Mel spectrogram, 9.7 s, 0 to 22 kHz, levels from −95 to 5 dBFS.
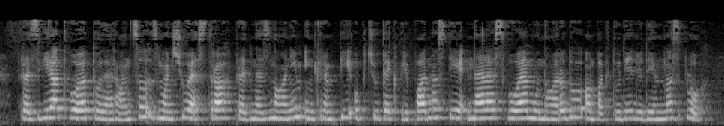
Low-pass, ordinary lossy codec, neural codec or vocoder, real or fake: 19.8 kHz; MP3, 48 kbps; none; real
